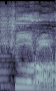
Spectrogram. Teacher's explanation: Lillahi syuraka, syura, ra baca dengan tebal, ra baris atas tafkhim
